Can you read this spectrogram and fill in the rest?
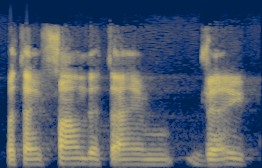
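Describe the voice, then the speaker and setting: A man with an Israeli accent, a company founder, answering questions in a podcast interview with thoughtful, halting replies and frequent laughs. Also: medium pitch, monotone, vocal fry. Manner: thoughtful, many restarts, laughs often.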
